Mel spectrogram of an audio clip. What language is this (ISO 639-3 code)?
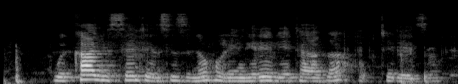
lug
